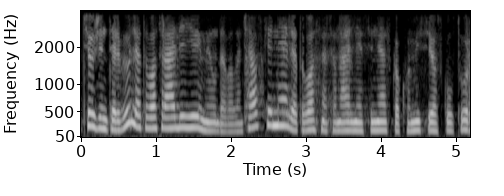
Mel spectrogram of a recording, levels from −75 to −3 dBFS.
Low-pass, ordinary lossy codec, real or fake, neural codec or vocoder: 3.6 kHz; AAC, 16 kbps; real; none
